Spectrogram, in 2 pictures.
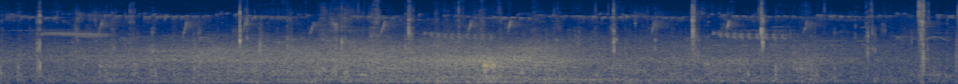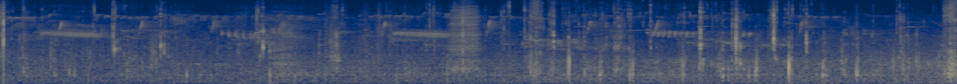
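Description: A person chewing and biting food close to a clip-on microphone, many sharp wet clicks of the mouth throughout. A broad rushing noise swells and fades over the first six seconds, and a few short faint chirps are heard now and then.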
